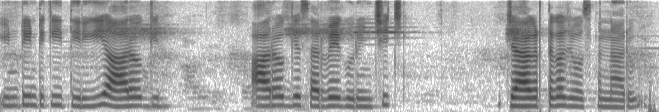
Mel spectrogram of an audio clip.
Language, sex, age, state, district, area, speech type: Telugu, female, 18-30, Andhra Pradesh, Bapatla, urban, spontaneous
